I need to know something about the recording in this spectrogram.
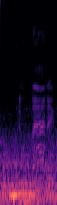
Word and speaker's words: pneumatic: say that birds have pneumatic bones. Yes. There's a silent P in it.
